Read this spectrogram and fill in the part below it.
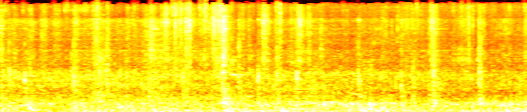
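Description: Train wheels click and clack over rail joints.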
